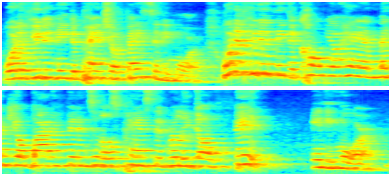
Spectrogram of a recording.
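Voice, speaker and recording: A woman's voice: high-pitched, animated, brisk. A woman performing spoken word poetry live, with an emphatic, dramatic, rhythmic delivery. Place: live stage performance in an echoey room. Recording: very echoey room, distant mic.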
